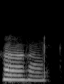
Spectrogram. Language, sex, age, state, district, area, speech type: Marathi, female, 18-30, Maharashtra, Yavatmal, rural, conversation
